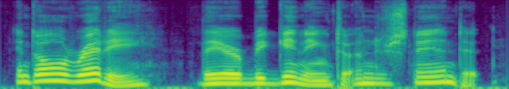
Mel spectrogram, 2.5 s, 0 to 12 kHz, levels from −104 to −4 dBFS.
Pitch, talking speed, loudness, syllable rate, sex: 160 Hz, 190 wpm, -16 LUFS, 6.9 syllables/s, male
